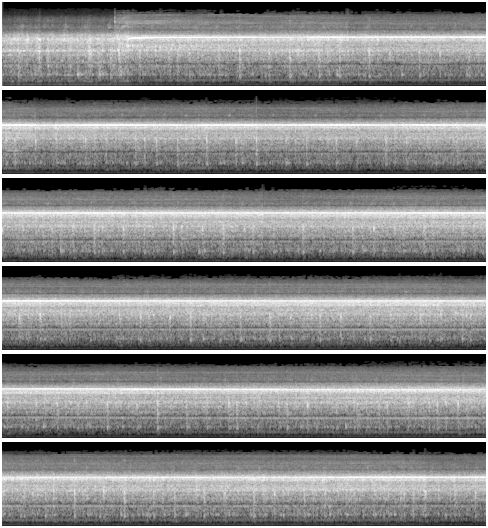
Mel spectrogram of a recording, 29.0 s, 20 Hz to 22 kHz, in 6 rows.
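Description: A metal lathe runs while a die grinder (Dremel-style rotary tool) strapped to its tool post bores a 1/8-inch bit into a spinning rubber stopper at medium speed. The grinder's steady high whine sets in about a second in and holds over a dense machine noise.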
